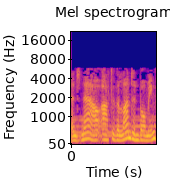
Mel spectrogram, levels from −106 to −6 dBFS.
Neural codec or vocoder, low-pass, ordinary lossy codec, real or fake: none; 7.2 kHz; MP3, 24 kbps; real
